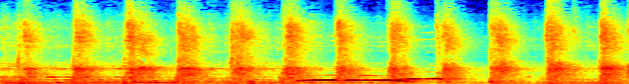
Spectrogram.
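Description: Live acoustic blues played on an amplified acoustic guitar over a steady thumping beat, about two and a half beats a second. A long held note sounds about halfway through and steps up in pitch near its end.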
